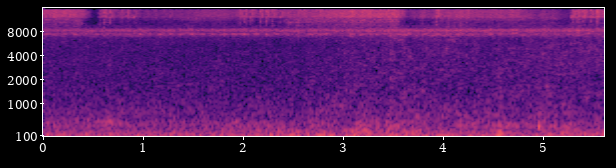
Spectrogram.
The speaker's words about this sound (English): I hear the river flow.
